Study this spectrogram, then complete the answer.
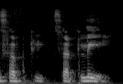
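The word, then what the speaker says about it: subtly: different people are ड्र सली ये बी साइलेंट होता है सर्टली डिफरेंट कंक्लूजन फ्रॉम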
